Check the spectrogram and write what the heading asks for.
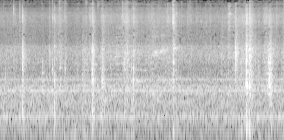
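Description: Scissors snipping through a plastic parcel wrap, with the plastic crinkling: a handful of scattered sharp snips and crackles over a faint steady hum.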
